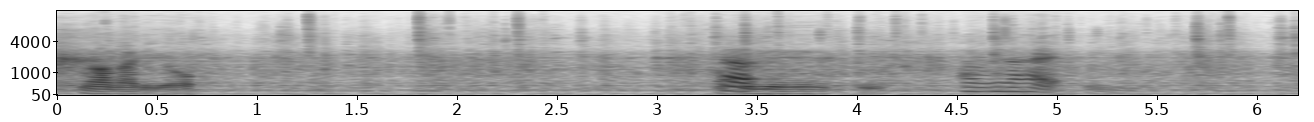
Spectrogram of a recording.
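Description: Three short wordless voice sounds, at the start, about three seconds in and near five seconds, against faint light clicks of plastic mahjong tiles being handled on the table.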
